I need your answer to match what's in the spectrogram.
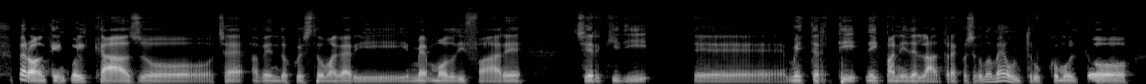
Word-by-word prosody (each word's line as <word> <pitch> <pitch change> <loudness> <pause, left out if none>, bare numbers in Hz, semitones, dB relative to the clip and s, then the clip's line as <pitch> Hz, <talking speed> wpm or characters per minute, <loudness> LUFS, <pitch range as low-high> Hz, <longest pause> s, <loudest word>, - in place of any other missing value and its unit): Però, - - +9
anche 95 0 +1
in 95 0 -2
quel 100 0 +2
caso, 80 -3 +2
cioè, - - -3
avendo 90 0 -5
questo, 90 -1 -3
magari, 80 -1 -2
me 95 +2 +1
modo 90 +1 +1
di 95 +2 -3
fare 80 0 -1 0.4
cerchi 85 -2 -2
di, 75 -1 -6 0.4
ehm, 70 -3 -5
metterti - - -2
nei - - -2
panni 80 -1 0
dell'altro, 80 -6 0
ecco. - - -7
Secondo 100 +5 -3
me, 160 +6 0
un 100 - +1
trucco 95 -2 -4
molto 90 -1 +3
85 Hz, 135 wpm, -25 LUFS, 80-90 Hz, 0.4 s, Però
